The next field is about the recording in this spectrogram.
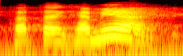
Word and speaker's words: Tutankhamun: How do you say it? How it? Tutankhamun.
